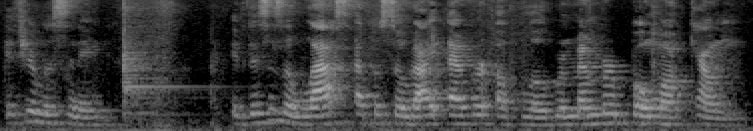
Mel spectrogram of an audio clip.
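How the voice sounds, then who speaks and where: Actress doing a defiant young niece, grave dramatic read, echoey room, bit far from the mic. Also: female voice, medium pitch, fairly even intonation, fairly quick, a little mellow, close to an everyday voice. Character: outspoken young niece recording a defiant episode, resolute. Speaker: actor at a live table read. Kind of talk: dramatic script reading. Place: live event room at a film festival. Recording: roomy, distant mic, faint noise.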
